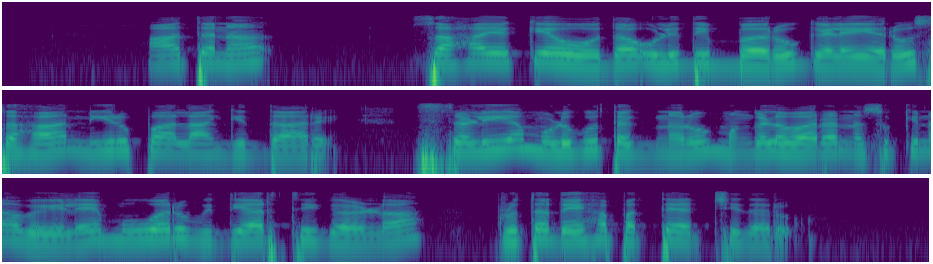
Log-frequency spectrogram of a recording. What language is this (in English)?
Kannada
